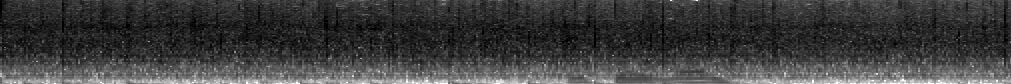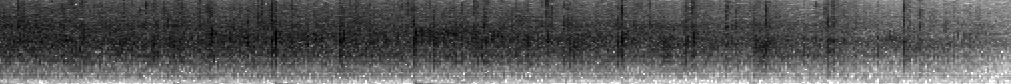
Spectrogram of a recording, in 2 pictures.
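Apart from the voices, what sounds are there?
audience round of applause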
